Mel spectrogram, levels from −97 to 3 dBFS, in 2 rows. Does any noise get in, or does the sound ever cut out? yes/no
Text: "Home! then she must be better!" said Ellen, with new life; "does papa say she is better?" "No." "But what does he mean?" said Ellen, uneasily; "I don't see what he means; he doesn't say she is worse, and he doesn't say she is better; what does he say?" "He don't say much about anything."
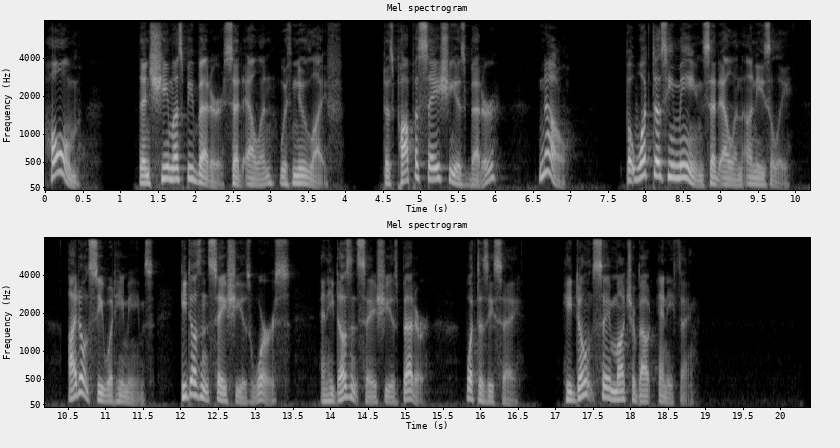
no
